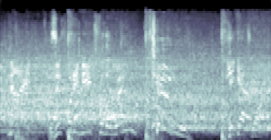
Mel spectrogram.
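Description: A referee's hand slaps the ring mat several times.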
